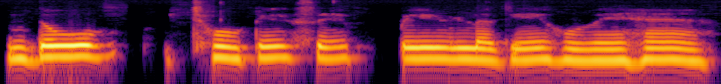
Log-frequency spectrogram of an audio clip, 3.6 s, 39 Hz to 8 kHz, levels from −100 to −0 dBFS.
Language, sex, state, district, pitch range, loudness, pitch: Hindi, female, Uttarakhand, Uttarkashi, 185-210 Hz, -15 LUFS, 195 Hz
